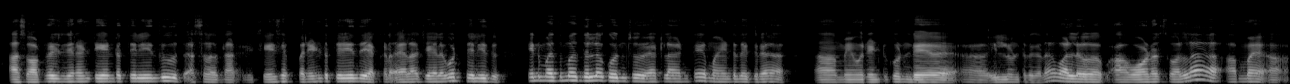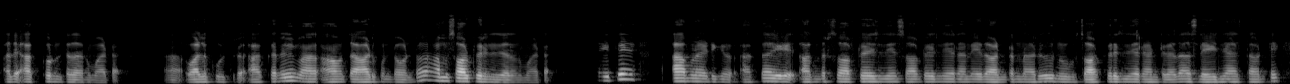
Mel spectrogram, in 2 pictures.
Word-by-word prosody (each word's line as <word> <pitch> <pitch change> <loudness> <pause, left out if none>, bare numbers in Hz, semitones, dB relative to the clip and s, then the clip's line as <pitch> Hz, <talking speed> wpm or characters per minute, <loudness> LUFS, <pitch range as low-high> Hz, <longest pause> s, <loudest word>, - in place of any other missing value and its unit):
ఆ - - +6
software 120 +4 +4
engineer 135 +1 0
అంటే 140 +1 -5
ఏంటో 140 +1 +2
తెలీదు, 145 +2 +5 0.3
అసలు 115 -3 -4
త - - -6 0.3
జేసే 120 +4 -1
పనేంటో 130 +4 -1
తెలీదు, 145 0 +6
ఎక్కడ - - -8
ఎలా 125 +1 0
చేయాలో 135 0 +2
గూడా 170 0 0
తెలీదు. 145 -2 +3 0.3
నేను 175 +1 0
మధ్యమధ్యలో 180 +1 +5
కొంచెం 155 -1 +3 0.2
ఎట్లా 140 +1 -3
అంటే, 135 +6 -8
మా 135 - -2
ఇంటి 125 0 -5
దగ్గర 125 0 -3 0.6
ఆహ్, 110 0 -2
మేము 110 0 -1
రెంట్‌కుండే 115 -1 +2 0.5
ఆహ్, 105 -1 -7
ఇల్లుంటది 115 -2 -5
గదా! 160 - -5
వాళ్ళు 135 -4 +6 0.4
ఆ - - -1 0.2
ఓనర్స్ 120 +1 0
వల్ల 115 - 0 0.5
అమ్మాయి 135 -1 -1 0.4
అదే 125 - -1
అక్క - - -24
ఉంటదనమాట. 105 -4 -6 0.6
ఆ! - - -13 0.2
వాళ్ళ 115 +1 +3
కూతురు. 120 -2 -10 0.2
అక్కని 135 +7 -3
వ - - -1 0.3
ఆమెతో 125 0 0
ఆడుకుంటూ 120 0 -3
ఉంటాం. 110 - -5
ఆమె 170 -1 +1
సాఫ్ట్‌వేర్ 145 -2 +7
ఇంజనీరనమాట. 105 -2 -7 0.6
అయితే 180 +7 +3 0.6
ఆమెనడిగాం 135 -5 -1 0.2
"అక్క 115 +3 -15 0.5
అందరూ 125 +2 -7
సాఫ్ట్‌వేర్ 130 0 +1
ఇంజనీర్, 130 0 -4
సాఫ్ట్‌వేర్ 125 +1 -2
ఇంజినీర్ 130 -1 -5
అని 120 0 -7
ఏదో 120 0 -1
అంటున్నారు. 120 +2 -5
నువ్వు 120 -2 -6
సాఫ్ట్‌వేర్ 115 +2 +2
ఇంజనీర్ 125 -1 -3
అంట 115 0 -7
గదా! 115 +3 -2
అసలేం 120 -2 -1
జేస్తావు?" 125 -1 -4
అంటే 140 +6 -7
125 Hz, 160 wpm, -27 LUFS, 115-140 Hz, 0.6 s, సాఫ్ట్‌వేర్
